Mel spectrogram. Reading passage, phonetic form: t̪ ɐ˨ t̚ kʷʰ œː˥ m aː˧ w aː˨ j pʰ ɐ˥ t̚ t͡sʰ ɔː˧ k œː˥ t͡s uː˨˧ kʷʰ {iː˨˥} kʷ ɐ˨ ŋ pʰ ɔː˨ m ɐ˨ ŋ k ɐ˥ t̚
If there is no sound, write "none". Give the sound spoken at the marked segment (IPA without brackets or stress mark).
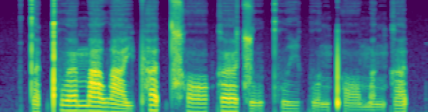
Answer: iː˧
